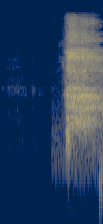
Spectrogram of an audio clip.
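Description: A loud, sharp intake of breath close to the microphone, starting just over a second in and lasting under a second, taken just before speaking.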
